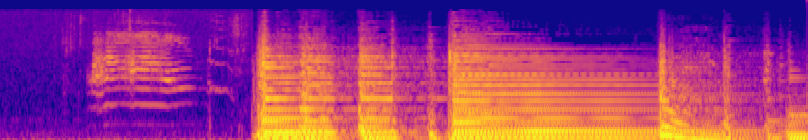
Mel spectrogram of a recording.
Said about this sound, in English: Say meow into the mic. Say meow.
